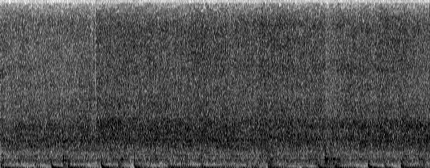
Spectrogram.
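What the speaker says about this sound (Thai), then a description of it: "เมื่อผัดทุกอย่างเข้ากันดีแล้ว" Pork belly stir-fried with fermented tofu in a pan: steady loud sizzling with a quick series of scraping, clacking spatula strokes in an even rhythm, no voices.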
